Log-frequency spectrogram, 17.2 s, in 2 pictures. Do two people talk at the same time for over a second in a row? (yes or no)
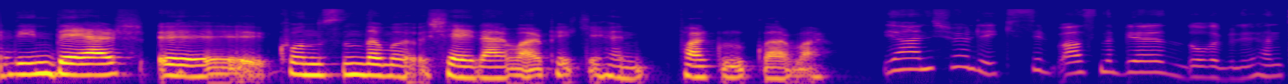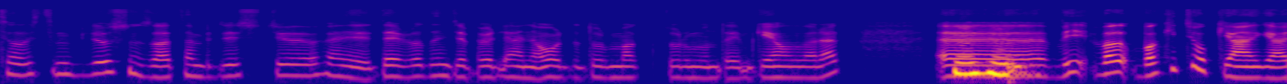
no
